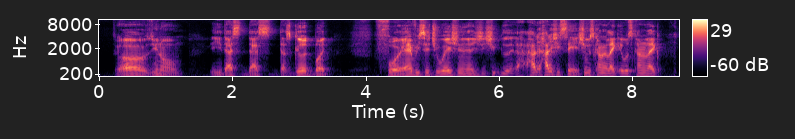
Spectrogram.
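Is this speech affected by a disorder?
No.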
